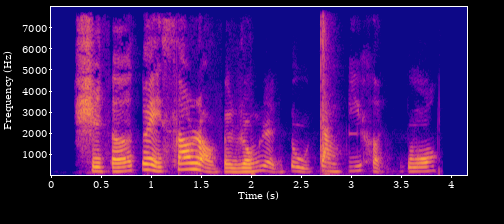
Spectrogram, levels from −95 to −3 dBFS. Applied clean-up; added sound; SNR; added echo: none; Telephone; 17 dB; none.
